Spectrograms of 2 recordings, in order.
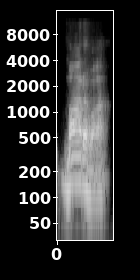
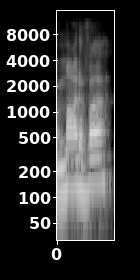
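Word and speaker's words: Madhva: the far right chronologically matawa um matawa or matava m-a-d-h-v-a or w-a the v and the w are often pronounced the same way um even i have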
